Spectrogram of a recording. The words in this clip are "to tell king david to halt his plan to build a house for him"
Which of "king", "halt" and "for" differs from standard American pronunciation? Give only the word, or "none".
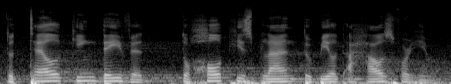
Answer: none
